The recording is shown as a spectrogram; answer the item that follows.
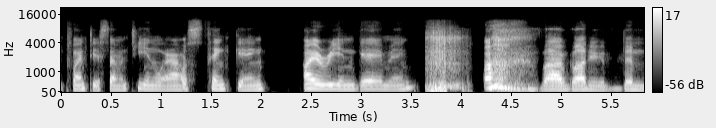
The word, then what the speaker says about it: Irene: When I meet people that are not natively Norway people or something, they're foreign language, another language than Norway, and I say my name is Irene, they say Irena. They think it is they always think it is an A at the end.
